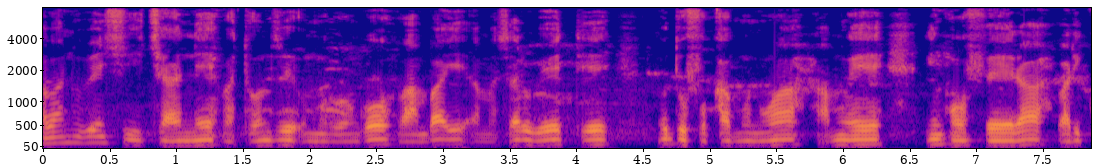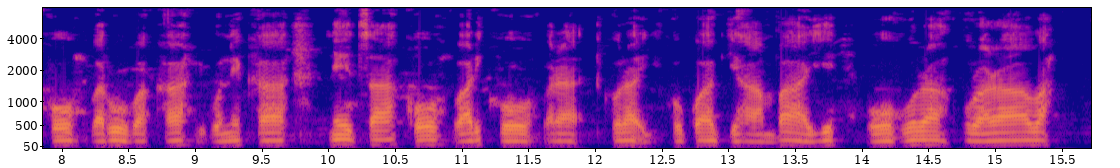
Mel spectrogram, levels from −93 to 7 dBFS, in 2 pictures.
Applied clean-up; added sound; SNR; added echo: none; none; none; none.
